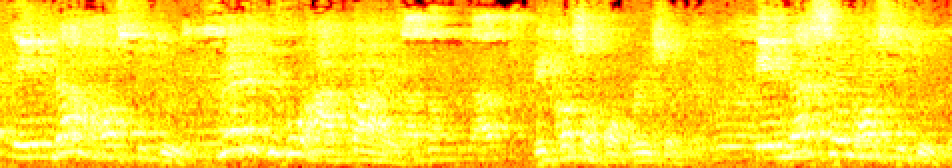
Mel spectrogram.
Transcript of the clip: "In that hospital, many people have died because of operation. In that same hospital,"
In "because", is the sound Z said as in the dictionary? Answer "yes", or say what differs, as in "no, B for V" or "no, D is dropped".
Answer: no, S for Z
